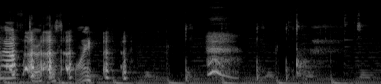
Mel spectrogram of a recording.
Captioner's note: laughs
